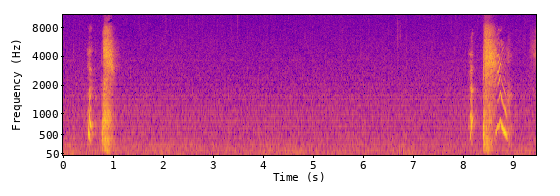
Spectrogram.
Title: POV: I caught a lot of rain, now I can't stop sneezing 🤧🤧 (F)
